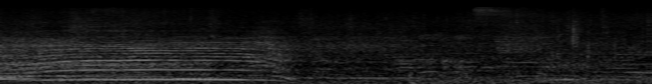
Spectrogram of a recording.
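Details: Cattle at the Dimoro livestock market in Blitar, Indonesia, amid bargaining over weight and meat price; one flat, sustained moo of about a second and a half fading into murmuring voices.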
